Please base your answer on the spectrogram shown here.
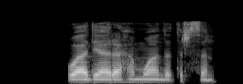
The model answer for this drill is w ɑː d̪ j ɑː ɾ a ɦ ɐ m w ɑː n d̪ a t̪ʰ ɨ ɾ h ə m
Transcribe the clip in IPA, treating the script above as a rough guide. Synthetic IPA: w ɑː d̪ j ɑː ɾ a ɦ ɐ m w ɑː n d̪ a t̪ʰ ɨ ɾ s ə n

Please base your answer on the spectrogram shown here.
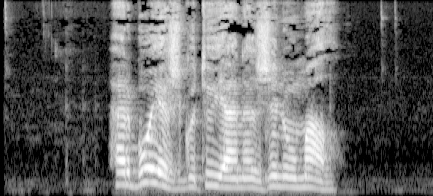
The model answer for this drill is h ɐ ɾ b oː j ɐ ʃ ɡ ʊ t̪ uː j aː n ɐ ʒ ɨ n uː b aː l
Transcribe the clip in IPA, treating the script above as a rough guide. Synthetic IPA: h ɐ ɾ b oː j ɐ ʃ ɡ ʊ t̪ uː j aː n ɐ ʒ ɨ n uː m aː l

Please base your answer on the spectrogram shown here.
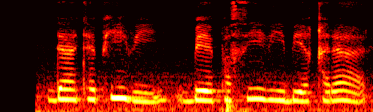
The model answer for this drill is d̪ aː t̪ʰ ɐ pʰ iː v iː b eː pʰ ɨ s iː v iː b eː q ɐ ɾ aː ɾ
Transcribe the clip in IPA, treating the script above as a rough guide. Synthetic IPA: d̪ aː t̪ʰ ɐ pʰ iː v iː b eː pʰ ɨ s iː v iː b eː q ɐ ɾ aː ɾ

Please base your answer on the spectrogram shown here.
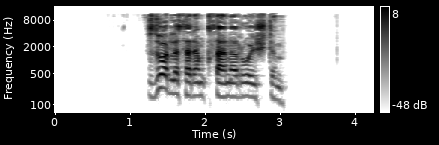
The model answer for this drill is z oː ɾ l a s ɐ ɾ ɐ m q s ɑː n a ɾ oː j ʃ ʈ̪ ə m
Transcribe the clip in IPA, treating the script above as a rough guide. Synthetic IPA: z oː ɾ l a s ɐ ɾ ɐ m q s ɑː n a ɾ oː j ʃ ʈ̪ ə m

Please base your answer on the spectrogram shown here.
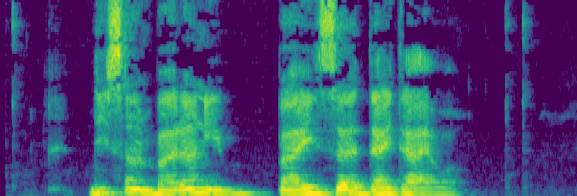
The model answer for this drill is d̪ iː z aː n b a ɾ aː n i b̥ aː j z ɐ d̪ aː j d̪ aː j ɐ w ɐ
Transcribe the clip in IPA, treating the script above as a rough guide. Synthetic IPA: d̪ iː s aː n b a ɾ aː n i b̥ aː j z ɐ d̪ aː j d̪ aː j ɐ w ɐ

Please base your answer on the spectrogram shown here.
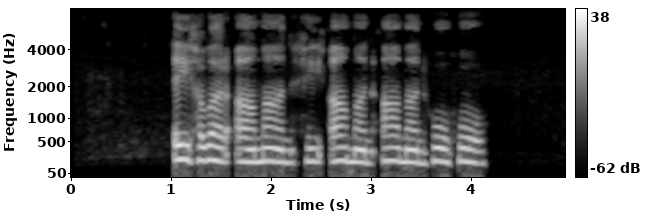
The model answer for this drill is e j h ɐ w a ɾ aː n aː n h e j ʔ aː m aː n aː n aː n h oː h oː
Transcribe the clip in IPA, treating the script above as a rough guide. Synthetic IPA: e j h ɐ w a ɾ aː m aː n h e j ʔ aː m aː n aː m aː n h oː h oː

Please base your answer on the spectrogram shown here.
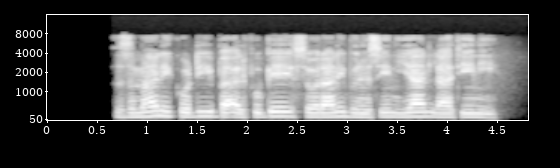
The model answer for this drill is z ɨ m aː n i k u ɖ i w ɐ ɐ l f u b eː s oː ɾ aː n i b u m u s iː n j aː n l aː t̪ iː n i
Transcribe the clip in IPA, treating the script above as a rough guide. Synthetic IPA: z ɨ m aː n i k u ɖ i b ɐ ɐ l f u b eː s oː ɾ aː n i b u n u s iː n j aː n l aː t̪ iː n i

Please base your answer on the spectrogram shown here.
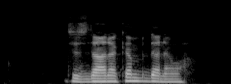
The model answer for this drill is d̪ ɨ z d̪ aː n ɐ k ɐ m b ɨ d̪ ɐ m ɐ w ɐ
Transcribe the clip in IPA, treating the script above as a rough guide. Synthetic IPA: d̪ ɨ z d̪ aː n ɐ k ɐ m b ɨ d̪ ɐ n ɐ w ɐ

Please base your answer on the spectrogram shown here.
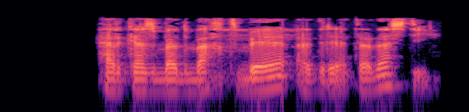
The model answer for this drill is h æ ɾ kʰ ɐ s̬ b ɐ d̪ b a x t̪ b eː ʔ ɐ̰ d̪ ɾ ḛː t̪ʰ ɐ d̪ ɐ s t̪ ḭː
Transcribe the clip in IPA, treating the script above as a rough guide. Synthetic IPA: h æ ɾ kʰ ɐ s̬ b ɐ d̪ b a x t̪ b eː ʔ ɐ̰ d̪ ɾ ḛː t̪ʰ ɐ d̪ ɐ s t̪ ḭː

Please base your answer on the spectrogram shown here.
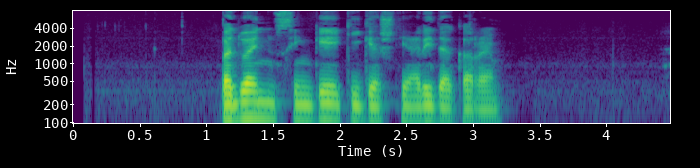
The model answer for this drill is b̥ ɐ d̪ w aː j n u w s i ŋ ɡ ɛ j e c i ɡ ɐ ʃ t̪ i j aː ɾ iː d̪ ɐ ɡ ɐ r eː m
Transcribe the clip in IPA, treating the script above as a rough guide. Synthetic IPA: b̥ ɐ d̪ w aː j n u s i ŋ ɡ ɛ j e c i ɡ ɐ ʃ t̪ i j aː ɾ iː d̪ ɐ ɡ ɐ r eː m

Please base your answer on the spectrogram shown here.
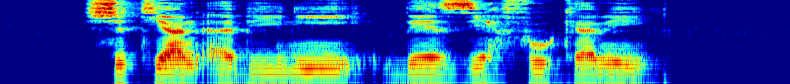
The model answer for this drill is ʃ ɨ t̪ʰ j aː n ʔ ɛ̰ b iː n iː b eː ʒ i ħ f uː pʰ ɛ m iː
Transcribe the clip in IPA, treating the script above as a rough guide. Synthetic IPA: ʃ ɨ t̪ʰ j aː n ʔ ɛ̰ b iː n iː b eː z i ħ f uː kʰ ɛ m iː

